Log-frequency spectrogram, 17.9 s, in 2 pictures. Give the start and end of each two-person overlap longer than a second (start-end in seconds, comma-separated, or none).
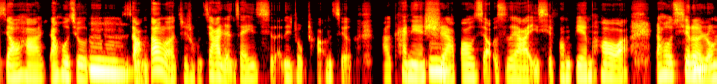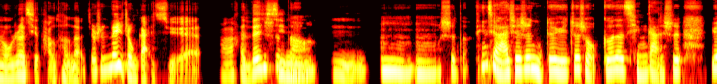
none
